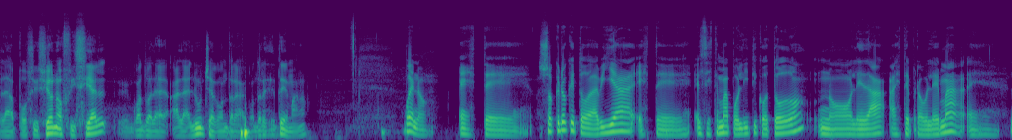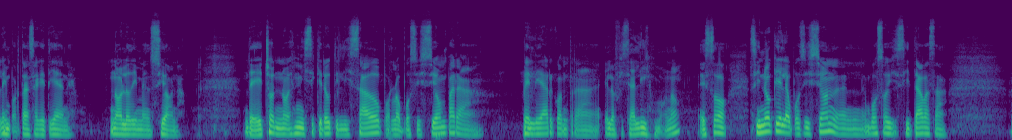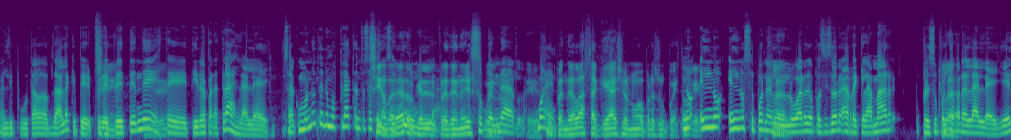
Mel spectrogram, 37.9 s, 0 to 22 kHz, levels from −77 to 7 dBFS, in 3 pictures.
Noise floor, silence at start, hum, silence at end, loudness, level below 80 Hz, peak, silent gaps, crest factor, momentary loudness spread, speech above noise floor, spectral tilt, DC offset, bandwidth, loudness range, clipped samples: -45 dBFS; 0 s; none; 0 s; -19 LUFS; -52 dBFS; 0 dBFS; none; 18 dB; 11 LU; 27 dB; -6.5 dB/octave; under 0.1%; 13.5 kHz; 7 LU; under 0.1%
